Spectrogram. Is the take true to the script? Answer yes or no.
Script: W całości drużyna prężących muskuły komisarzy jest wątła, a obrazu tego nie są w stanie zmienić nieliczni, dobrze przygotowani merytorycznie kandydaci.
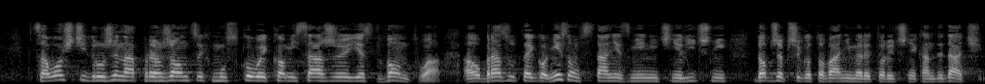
yes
